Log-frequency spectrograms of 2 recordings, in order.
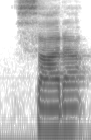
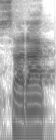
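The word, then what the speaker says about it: Sarah: quién es el cardenal Robert Sara o sará Como algunos pronuncian su apellido es el segundo de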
